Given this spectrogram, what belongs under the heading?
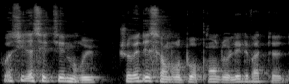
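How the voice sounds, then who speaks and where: Male reader doing a quick-witted young woman, teasing and mystical, gravelly read. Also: mid-range voice, lightly acted. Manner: teasing, lively retorts.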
